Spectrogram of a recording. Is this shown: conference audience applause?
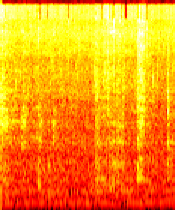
no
